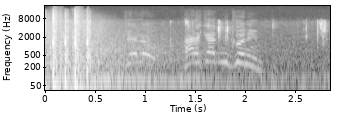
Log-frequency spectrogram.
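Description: Gunfire exchanged in Arma 3 during a NATO versus AAF PvP battle: a quick burst of several loud shots up front, then scattered distant reports with voices talking over the exchange.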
